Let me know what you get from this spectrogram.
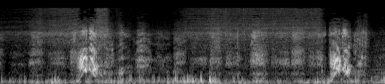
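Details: White dog barking to threaten an American badger that has come onto its property, without attacking it: two loud, sharp single barks about two and a half seconds apart, with softer scuffling and movement noise between.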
